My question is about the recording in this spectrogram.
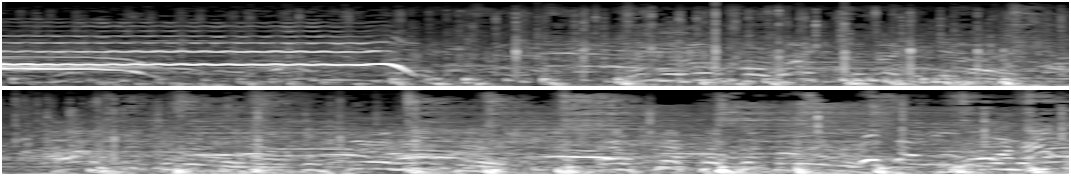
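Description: Crowd at a football game cheering and shouting as the team runs onto the field. Several held musical notes sound together for the first two seconds and cut off, leaving a dense babble of many overlapping voices.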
